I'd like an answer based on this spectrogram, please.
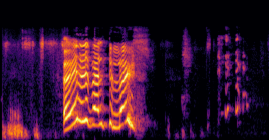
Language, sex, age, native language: Icelandic, male, 10, Icelandic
